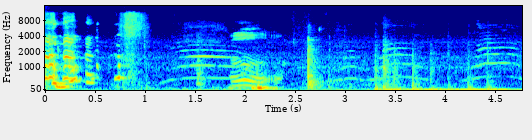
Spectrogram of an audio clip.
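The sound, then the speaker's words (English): A female cat, being very ornery, meows repeatedly in drawn-out, wavering cries, fairly loud, with some background noise and movement in between. “If you can't hear her, my cat is being very ornery.”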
